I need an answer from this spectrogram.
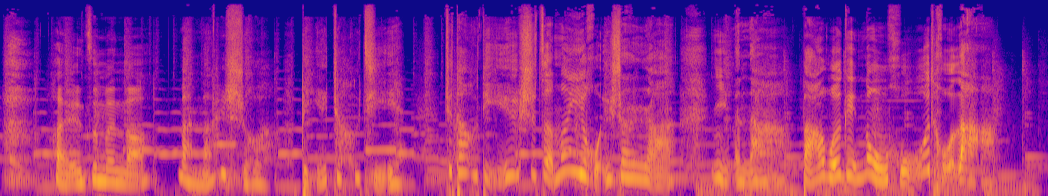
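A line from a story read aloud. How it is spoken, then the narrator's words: Cheerful old woman. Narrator (Chinese): 熊婆婆笑呵呵地说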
